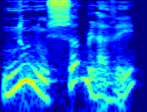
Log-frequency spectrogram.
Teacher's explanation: So remember, final S is not pronounced.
